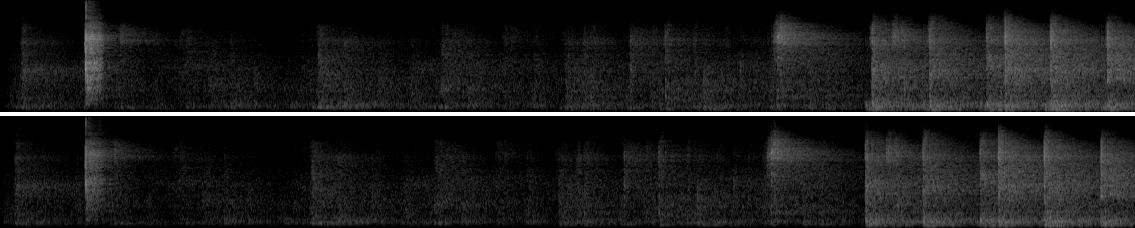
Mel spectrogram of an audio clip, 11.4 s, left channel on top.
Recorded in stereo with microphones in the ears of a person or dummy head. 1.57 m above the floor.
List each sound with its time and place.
0.8 s a clap: 30° left (ahead or behind), 0.9 m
